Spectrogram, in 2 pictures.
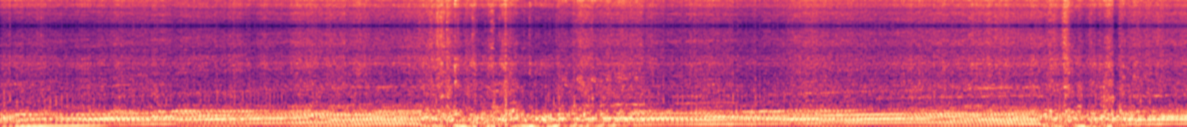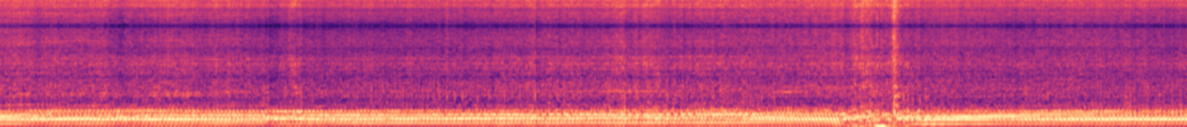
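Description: Racecar engine heard from inside the cockpit, accelerating and running up through the gears. Its pitch climbs and then drops sharply at each of several shifts.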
